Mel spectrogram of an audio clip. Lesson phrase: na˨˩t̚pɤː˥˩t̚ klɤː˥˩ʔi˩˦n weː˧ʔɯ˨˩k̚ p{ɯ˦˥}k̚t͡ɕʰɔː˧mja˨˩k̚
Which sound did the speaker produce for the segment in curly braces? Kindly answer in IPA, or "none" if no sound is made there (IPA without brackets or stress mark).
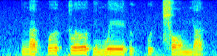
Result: ɯ˦˥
